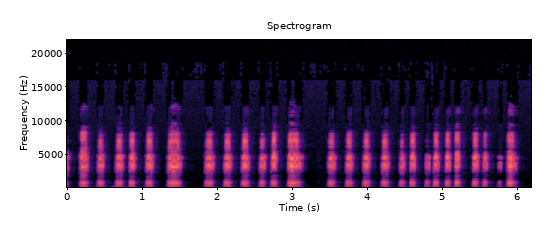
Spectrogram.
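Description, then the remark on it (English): An elderly woman snores in bed in the room next door, heard through the bedroom wall: pig-like snoring as a fast, steady string of short, harsh snorts and grunts, roughly five per second, loud and with no talking. “The last thing my mother watched on the television before she went to bed, she snores.”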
